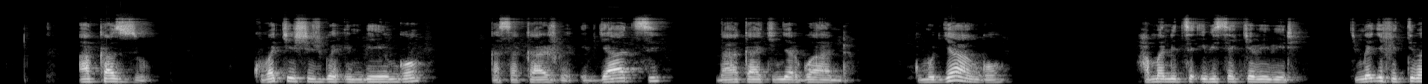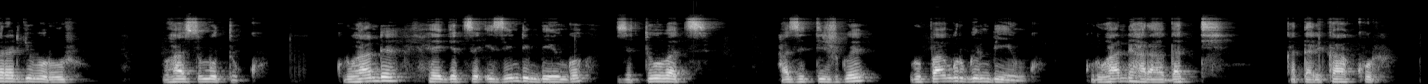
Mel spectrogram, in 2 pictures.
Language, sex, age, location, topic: Kinyarwanda, male, 36-49, Musanze, government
